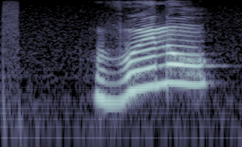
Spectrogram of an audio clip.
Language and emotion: Russian, neutral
